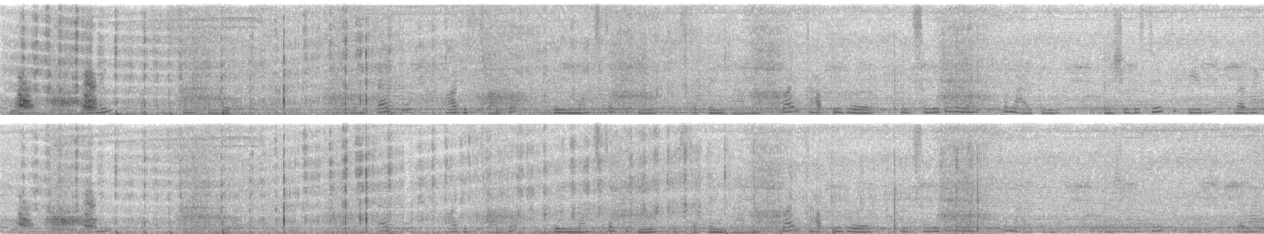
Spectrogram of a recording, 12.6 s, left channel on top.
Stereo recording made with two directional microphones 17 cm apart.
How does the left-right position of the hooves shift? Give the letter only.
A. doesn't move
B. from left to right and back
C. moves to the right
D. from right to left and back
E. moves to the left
C.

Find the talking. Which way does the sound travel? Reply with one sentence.
In this clip you hear the talking go right and come back.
